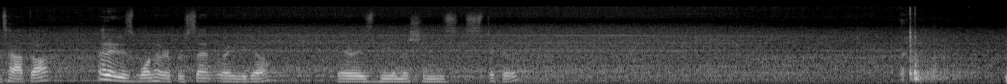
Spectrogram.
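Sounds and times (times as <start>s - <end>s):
car engine idling: 0.0s - 10.0s.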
